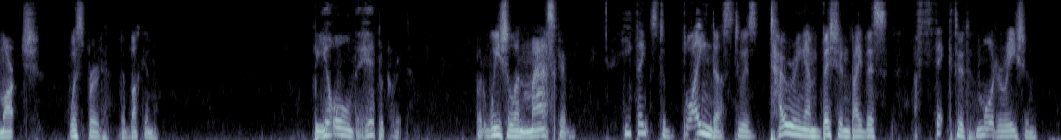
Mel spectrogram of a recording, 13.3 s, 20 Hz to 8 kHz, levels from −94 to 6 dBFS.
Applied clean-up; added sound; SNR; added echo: none; none; none; none.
